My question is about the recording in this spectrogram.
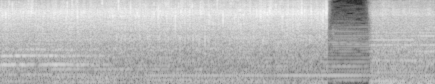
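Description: Marinated chicken pieces sizzling as they fry in melted butter in a nonstick frying pan, a steady hiss that cuts out for a moment near the end.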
